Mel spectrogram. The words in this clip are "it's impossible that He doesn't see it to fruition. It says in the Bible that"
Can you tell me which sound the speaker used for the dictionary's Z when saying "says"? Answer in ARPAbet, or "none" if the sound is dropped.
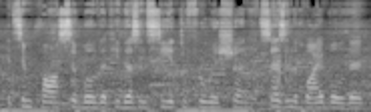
Z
